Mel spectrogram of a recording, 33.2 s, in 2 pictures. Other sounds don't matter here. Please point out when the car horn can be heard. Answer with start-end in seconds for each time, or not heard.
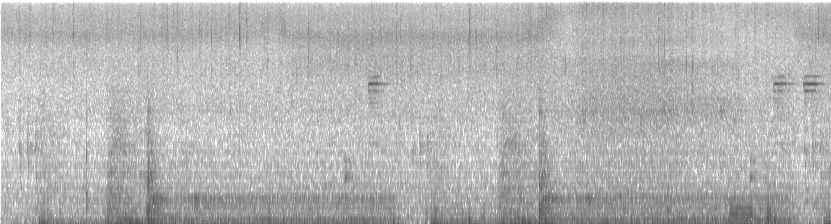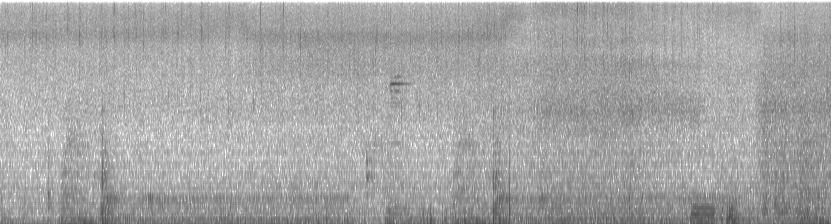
6.8-7.7, 14.9-16.4, 23.9-24.8.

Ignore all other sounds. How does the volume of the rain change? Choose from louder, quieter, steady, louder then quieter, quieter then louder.
louder.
